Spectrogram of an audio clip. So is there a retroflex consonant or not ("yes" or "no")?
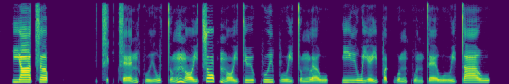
no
